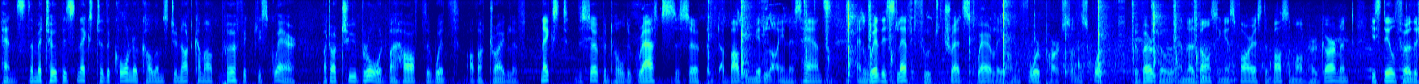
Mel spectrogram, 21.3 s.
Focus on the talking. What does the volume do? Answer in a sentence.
The loudness of the talking stays about the same.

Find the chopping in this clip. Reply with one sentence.
The chopping can be heard from 10.6 to 18.3 s.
